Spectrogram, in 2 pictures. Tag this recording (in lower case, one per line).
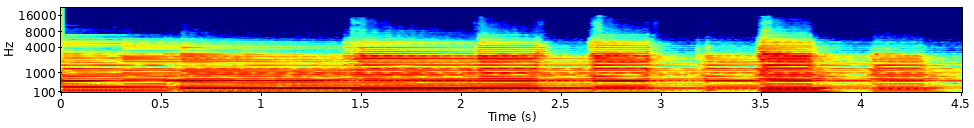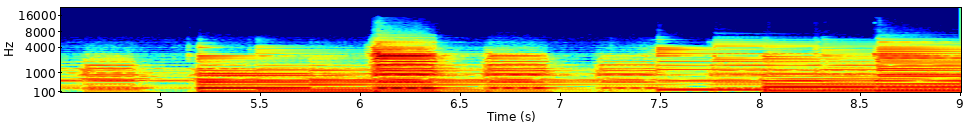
music
musical instrument
guitar
plucked string instrument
